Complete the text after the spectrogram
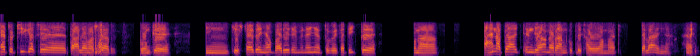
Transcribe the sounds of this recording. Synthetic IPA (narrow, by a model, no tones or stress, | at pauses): ɛ̃t̪ɔʈʰikat͡ʃʰɛt̪aɦalɛmasaɾ | ɡɔŋkɛ | iɲkɛsʈad̪ɲhabaɾɛɾɛminaɲat̪ɔbɛkaʈic̚ˀpɛ | ɔnaː | ɦɛnapɛac̚ʈ̪ʰɛnd̪ɛɦaɔnaɾankɔpɛkʰawɛamaɾ | t͡ʃalaʔaɲhahɛ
